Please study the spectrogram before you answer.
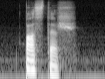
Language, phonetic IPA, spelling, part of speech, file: Polish, [ˈpastɛʃ], pasterz, noun, Pl-pasterz.ogg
